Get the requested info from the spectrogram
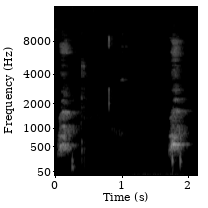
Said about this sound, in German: Oder ist der Hund im Hintergrund. Jemand kommt nach Hause.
